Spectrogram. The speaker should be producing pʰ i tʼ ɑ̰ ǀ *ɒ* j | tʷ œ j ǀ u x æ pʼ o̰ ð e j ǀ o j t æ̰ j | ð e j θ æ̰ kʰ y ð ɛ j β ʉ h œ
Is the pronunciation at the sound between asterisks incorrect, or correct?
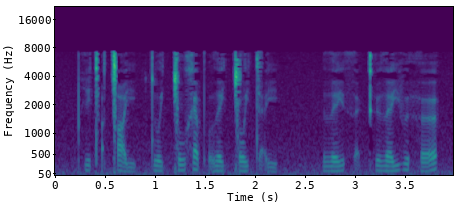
incorrect: ɑ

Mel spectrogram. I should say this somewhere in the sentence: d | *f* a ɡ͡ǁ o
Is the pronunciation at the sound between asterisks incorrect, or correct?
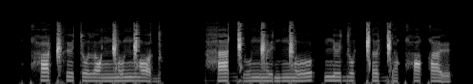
incorrect: h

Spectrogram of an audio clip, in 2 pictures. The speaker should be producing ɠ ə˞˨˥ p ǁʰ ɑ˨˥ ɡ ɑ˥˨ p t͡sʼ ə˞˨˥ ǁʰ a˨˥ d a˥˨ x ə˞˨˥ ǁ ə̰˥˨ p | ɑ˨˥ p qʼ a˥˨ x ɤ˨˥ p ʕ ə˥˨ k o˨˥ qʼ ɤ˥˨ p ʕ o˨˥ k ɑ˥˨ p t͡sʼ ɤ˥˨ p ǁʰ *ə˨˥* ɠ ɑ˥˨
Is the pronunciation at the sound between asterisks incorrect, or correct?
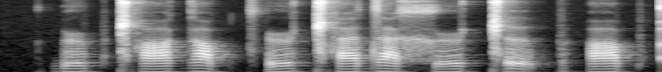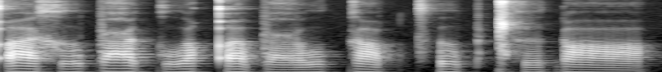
correct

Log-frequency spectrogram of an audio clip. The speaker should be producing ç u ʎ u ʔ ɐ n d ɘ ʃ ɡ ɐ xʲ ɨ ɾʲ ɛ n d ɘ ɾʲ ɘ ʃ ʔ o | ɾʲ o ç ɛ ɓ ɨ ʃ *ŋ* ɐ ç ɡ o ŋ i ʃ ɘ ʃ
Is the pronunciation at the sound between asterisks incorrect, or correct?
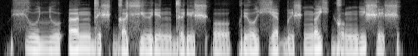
correct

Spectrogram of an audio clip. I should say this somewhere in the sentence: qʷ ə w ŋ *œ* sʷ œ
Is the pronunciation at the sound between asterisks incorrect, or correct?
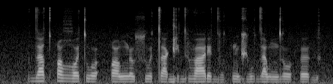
correct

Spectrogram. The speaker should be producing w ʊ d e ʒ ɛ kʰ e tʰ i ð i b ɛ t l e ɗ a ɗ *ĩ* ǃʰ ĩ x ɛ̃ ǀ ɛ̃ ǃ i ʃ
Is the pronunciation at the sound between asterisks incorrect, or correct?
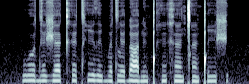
correct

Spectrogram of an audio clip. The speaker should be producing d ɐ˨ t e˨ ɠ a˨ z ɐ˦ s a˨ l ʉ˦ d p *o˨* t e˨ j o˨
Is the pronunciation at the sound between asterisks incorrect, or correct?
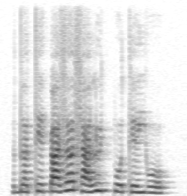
correct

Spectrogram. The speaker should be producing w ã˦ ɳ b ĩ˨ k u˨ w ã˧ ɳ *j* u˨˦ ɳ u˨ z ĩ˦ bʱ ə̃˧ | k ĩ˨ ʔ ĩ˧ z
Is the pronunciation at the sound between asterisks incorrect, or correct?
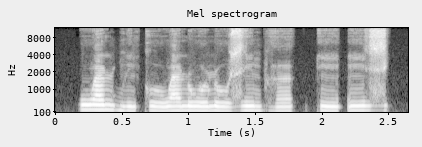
incorrect: w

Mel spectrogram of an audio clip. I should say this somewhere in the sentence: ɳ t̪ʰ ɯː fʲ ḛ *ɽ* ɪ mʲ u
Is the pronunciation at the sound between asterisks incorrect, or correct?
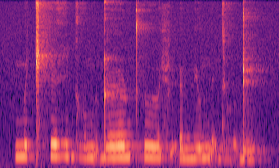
correct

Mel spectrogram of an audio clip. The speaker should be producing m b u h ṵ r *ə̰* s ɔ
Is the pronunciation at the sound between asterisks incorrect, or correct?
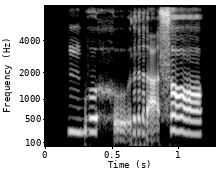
incorrect: ɑ̰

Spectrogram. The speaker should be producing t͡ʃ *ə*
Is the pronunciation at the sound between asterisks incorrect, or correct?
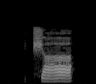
incorrect: a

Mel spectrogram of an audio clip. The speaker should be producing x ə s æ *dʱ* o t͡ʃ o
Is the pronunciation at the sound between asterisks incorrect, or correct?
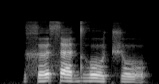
correct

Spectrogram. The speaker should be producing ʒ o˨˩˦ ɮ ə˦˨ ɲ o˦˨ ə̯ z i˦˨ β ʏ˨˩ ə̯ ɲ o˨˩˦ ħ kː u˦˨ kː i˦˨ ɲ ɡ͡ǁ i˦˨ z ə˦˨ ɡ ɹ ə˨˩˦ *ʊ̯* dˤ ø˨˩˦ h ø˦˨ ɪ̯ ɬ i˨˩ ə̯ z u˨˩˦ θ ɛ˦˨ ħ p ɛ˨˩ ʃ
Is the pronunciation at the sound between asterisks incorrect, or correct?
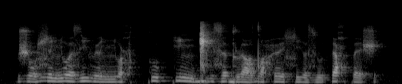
correct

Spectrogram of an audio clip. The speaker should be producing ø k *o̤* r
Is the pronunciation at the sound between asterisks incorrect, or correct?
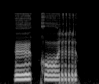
incorrect: o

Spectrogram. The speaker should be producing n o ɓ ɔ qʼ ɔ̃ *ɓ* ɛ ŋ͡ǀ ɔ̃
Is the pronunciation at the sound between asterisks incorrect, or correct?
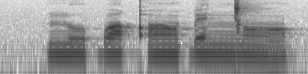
correct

